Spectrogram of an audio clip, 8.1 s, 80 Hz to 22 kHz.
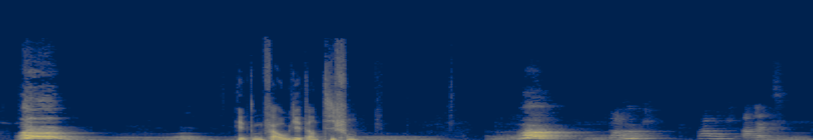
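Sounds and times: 
dog barking: 0:00.2 - 0:00.9, 0:05.1 - 0:06.7
speech: 0:02.4 - 0:03.7.

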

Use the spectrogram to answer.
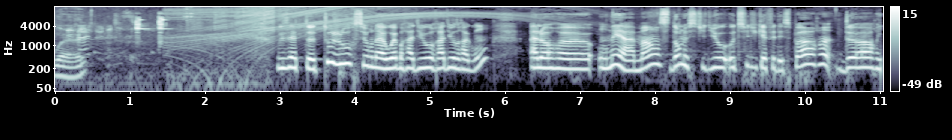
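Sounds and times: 
speech: 0:00.0 - 0:01.2, 0:03.0 - 0:11.0
wine glass clinking: 0:01.0 - 0:01.7.

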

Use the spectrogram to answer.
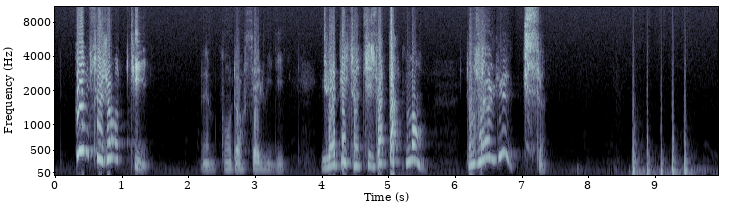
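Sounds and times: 
speech: 0:00.6 - 0:01.5, 0:02.2 - 0:05.6, 0:06.2 - 0:07.4
quiet low hum: 0:07.8 - 0:09.9
sharp knocks at a door: 0:08.6 - 0:09.6.

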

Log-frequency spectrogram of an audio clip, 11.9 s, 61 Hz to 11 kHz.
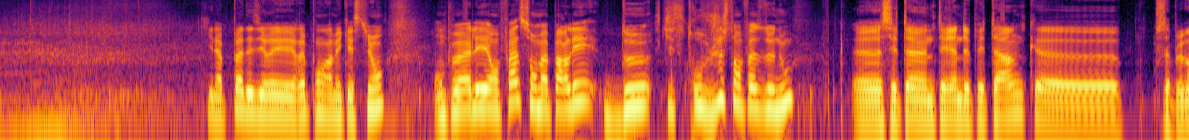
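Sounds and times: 
small hatchback car driving past: 0:00.0 - 0:04.4
speech: 0:02.1 - 0:11.8.

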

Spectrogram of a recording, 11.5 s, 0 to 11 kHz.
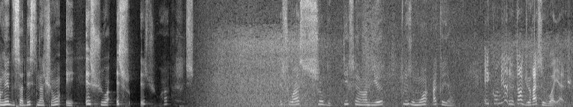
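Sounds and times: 
speech: 0:00.0 - 0:04.2, 0:05.6 - 0:11.4
roar of rough stormy sea waves: 0:03.6 - 0:11.4.

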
